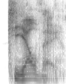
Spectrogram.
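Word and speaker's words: Keawe: Okay, but so his second name is pronounced Kielve.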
